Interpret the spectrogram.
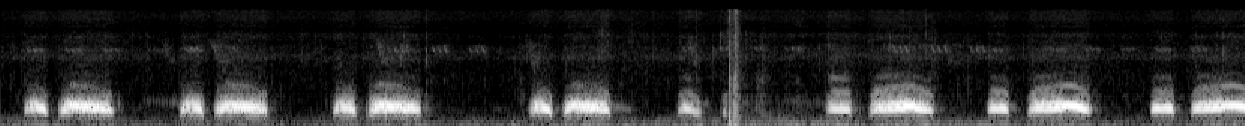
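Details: Young spotted dove calling aggressively in the 'thổ' style: about eight two-part coos, each a brief note then a drawn-out hollow one, spaced roughly a second apart, with a sharp click near the middle.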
